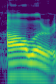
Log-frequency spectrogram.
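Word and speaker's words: hour: उसी तरह आवर, ये एच है लेकिन हम हावर नहीं पढ़ेंगे, आवर पढ़ेंगे, एच साइलेंट है यहाँ पर, सॉफ्ट एच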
